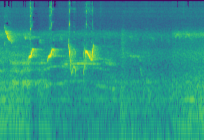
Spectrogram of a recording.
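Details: Golden whistler, known locally as kancilan emas or bimoli, singing in a recording used to train caged songbirds: four loud whistled notes, rising and hooked, in quick succession, then a quiet gap with faint background hiss.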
